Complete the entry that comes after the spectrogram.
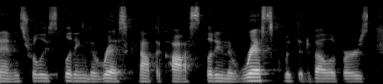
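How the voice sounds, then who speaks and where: Loud speech with monotone, flat intonation. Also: woman. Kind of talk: council meeting discussion.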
